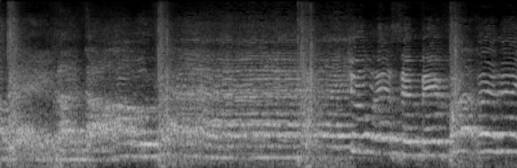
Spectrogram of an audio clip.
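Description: A crowd of men chanting a noha together, the voices settling into a sung line in the second half. Sharp unison chest-beating (matam) strikes land about every second and a half, four times.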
